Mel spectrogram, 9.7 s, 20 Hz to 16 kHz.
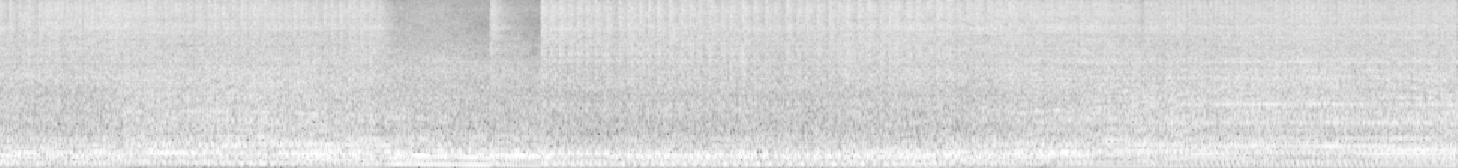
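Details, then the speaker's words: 1965 Tatran 125cc two-stroke scooter, 20 original miles, first start after 40 years sitting: buzzy note catches, then rises and falls with each throttle blip, revving freely; engine running and revving. "but at least we got to hear it run for the first time in like 40 years and we got to drive it for a little bit"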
